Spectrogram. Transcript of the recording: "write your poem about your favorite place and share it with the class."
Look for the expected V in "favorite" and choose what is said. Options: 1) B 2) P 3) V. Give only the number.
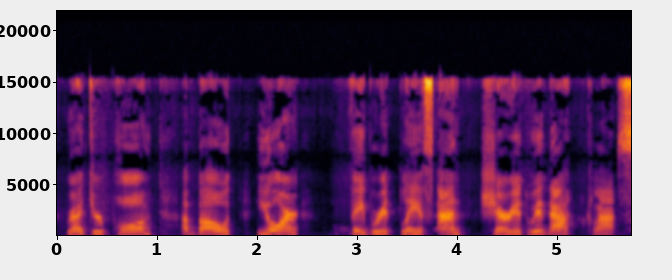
1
